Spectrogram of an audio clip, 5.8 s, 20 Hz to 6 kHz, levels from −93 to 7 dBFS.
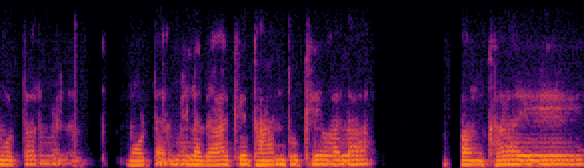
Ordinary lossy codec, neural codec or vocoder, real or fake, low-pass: Opus, 24 kbps; vocoder, 24 kHz, 100 mel bands, Vocos; fake; 5.4 kHz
